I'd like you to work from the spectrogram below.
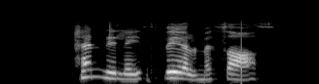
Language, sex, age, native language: Icelandic, female, 10, Icelandic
